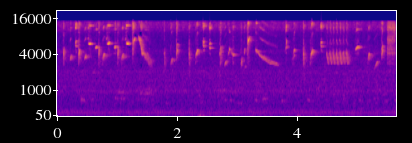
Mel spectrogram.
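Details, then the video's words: Sevillian European goldfinch delivering bright chirps and quick liquid twitters, with sweeping downward notes and a short dry buzzy trill near the end; a constant low hum runs beneath. "Jilguero sevillano"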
